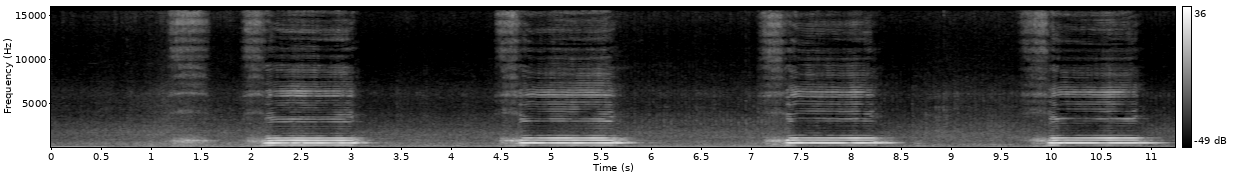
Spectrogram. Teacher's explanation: اس کا مخرج ہے حلق کا شروع جو منہ کی طرف ہے · اس کو ہم نے موٹا پڑھنا ہے اور ایک الف کی مقدار کھینچیں گے، اور ایسا پڑھیں کہ مجہول نہ ہونے پائے۔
